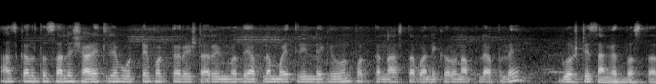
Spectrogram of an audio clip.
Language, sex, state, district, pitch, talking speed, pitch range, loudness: Marathi, male, Maharashtra, Gondia, 125 Hz, 175 wpm, 115-130 Hz, -19 LUFS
